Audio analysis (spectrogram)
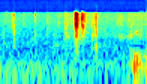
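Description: A dry shed snake skin is crumpled by hand, giving a quiet, bright crackling patter of a few quick crinkles. It sounds like plastic, which shows the skin is dry, and a softer, low rustle follows at the end.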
